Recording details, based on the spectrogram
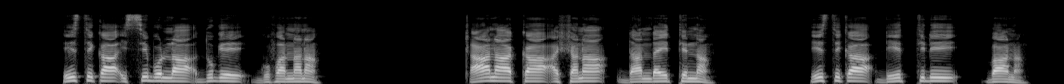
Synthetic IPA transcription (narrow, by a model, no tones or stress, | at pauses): ʔɪst̪ːɪkɐɪsːɪbɔlːɐd̪ʊɡeɡʊfɐnːɐnɐ | t͡ʃʼaːnaːkːɐɐ̰ʃːɐnɐd̪ɐnd̪ɐjɛt̪ːɛnːɐ̰ | ʔɪst̪ːɪkɐd̪eːt̪ːɪd̪ɪ | baːnɐ̰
